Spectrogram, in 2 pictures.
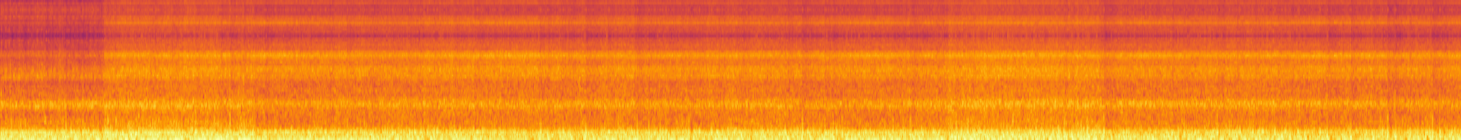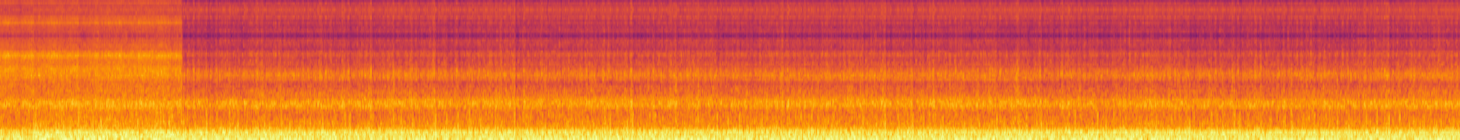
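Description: Helicopter in flight heard from outside the cabin: a loud, steady drone of rotor and turbine with a high steady whine over dense noise. The high whine drops away about two-thirds of the way through.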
